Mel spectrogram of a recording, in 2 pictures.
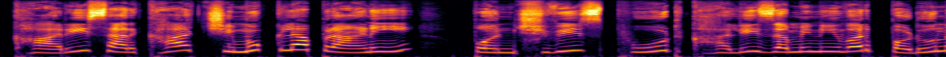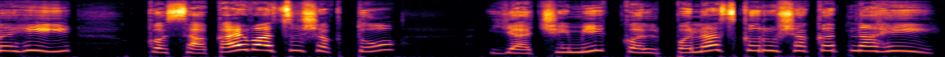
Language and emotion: Marathi, surprised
